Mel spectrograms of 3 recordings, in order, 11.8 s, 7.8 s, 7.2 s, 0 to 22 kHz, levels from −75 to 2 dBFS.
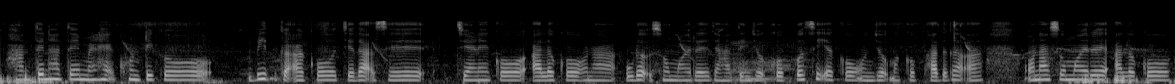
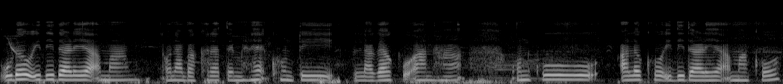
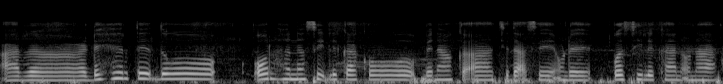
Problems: constant background noise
